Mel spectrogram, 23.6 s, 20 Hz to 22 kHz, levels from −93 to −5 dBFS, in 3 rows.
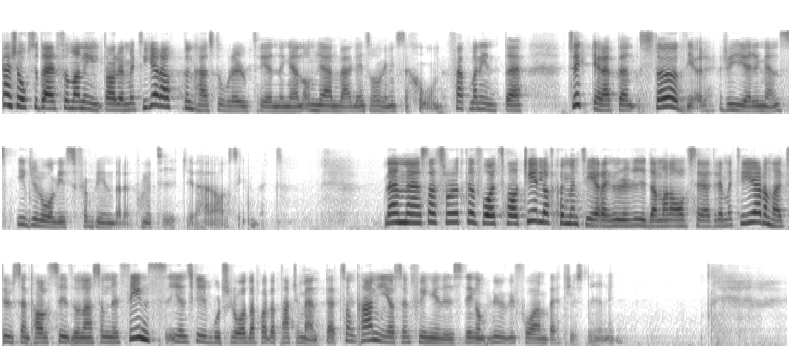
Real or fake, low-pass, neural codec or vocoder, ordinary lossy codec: fake; 7.2 kHz; codec, 16 kHz, 1 kbps, FunCodec, trained on Chinese and English, 50 frames a second; none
